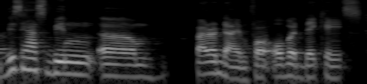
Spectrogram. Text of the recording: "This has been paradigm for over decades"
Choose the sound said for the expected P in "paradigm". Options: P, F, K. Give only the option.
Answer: P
